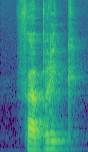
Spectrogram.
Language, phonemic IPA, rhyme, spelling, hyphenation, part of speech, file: Dutch, /faːˈbrik/, -ik, fabriek, fa‧briek, noun, Nl-fabriek.ogg
- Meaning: factory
